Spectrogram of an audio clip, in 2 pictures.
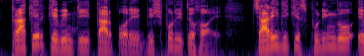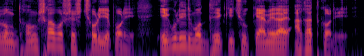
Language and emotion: Bengali, neutral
